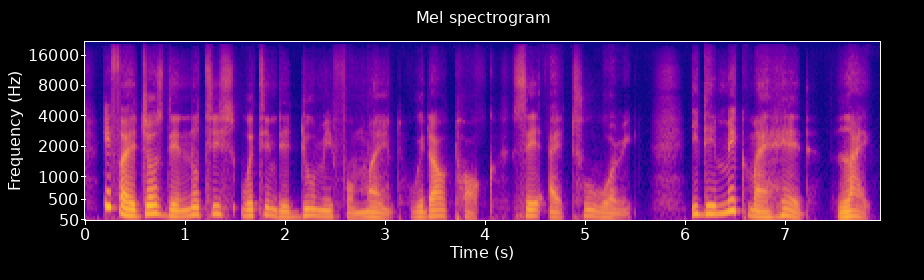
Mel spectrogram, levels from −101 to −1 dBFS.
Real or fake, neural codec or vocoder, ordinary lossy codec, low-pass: fake; autoencoder, 48 kHz, 32 numbers a frame, DAC-VAE, trained on Japanese speech; none; none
